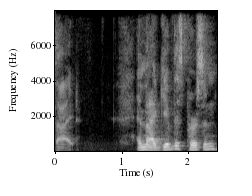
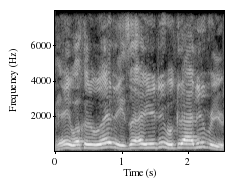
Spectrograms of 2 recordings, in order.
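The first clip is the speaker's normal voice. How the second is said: loud, high, over-cheerful fast-food welcome; booming counter-worker enthusiasm; jolly greeting; 9 semitones higher, 8 dB louder than usual. Retold or imitated. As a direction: greet the customer with huge pep. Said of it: "You're in a jolly mood".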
